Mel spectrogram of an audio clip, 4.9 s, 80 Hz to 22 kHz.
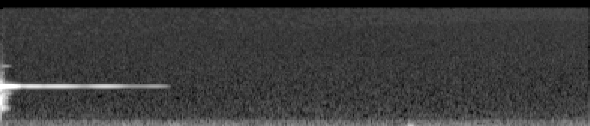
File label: Grand Piano, Kawai, Sustains, G5; Chordophones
